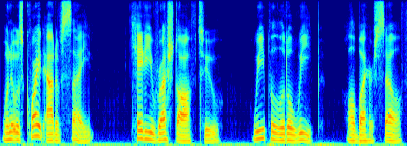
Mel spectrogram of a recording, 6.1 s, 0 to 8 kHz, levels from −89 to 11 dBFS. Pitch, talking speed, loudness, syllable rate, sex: 130 Hz, 175 wpm, -18 LUFS, 4.7 syllables/s, male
